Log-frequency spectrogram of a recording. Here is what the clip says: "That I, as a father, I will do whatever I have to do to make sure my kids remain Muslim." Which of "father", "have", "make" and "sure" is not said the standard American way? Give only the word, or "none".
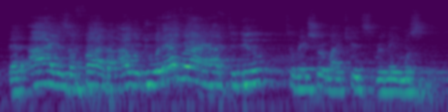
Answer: have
